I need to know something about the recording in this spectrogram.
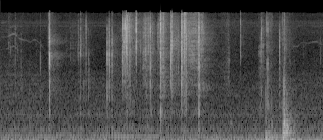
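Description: Scissors snip through a foil wrapper.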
